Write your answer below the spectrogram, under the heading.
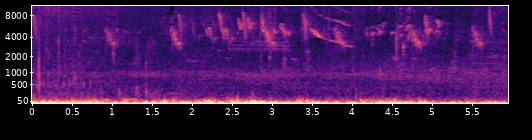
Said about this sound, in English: It has several buildings located on the property, and this time of year is especially vibrant with wildlife, particularly birds, who are stopping off during their various migrations.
